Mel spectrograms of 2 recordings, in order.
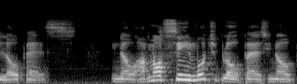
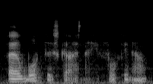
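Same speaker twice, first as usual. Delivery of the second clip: muttered aside; 11 dB quieter than usual. Real, not acted. Muttered aside while forgetting name.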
